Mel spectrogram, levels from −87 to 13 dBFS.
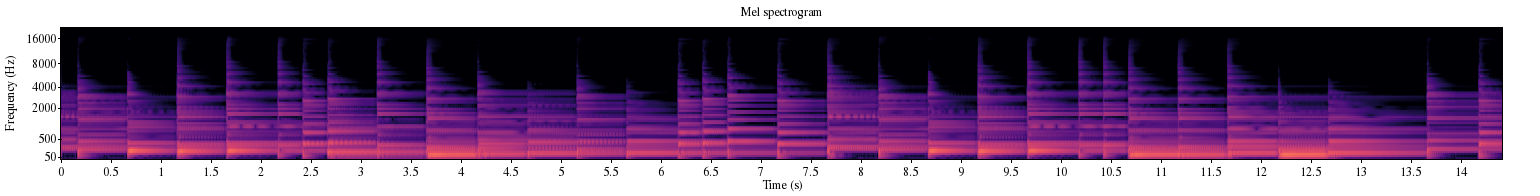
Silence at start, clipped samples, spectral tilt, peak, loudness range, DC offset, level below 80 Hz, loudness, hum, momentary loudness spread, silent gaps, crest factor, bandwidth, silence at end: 0 s; under 0.1%; -7.5 dB/octave; -16 dBFS; 4 LU; under 0.1%; -60 dBFS; -32 LUFS; none; 8 LU; none; 14 dB; 10 kHz; 0 s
